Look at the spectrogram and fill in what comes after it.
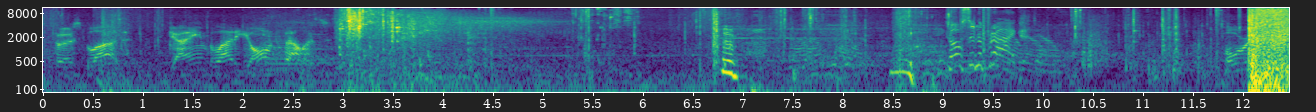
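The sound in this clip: Gunfire crackles in a video game shootout, with scattered bursts of shots while a player talks over them.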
